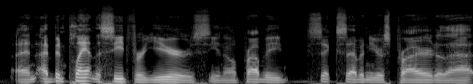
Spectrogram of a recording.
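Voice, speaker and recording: In a very clean recording with a silent background and a dry, close sound with no echo, a man speaks fairly quickly at a medium pitch with fairly even intonation. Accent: Midwestern American. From Iowa, Cedar Rapids area. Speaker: brewery owner and brewmaster. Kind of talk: casual chat.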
